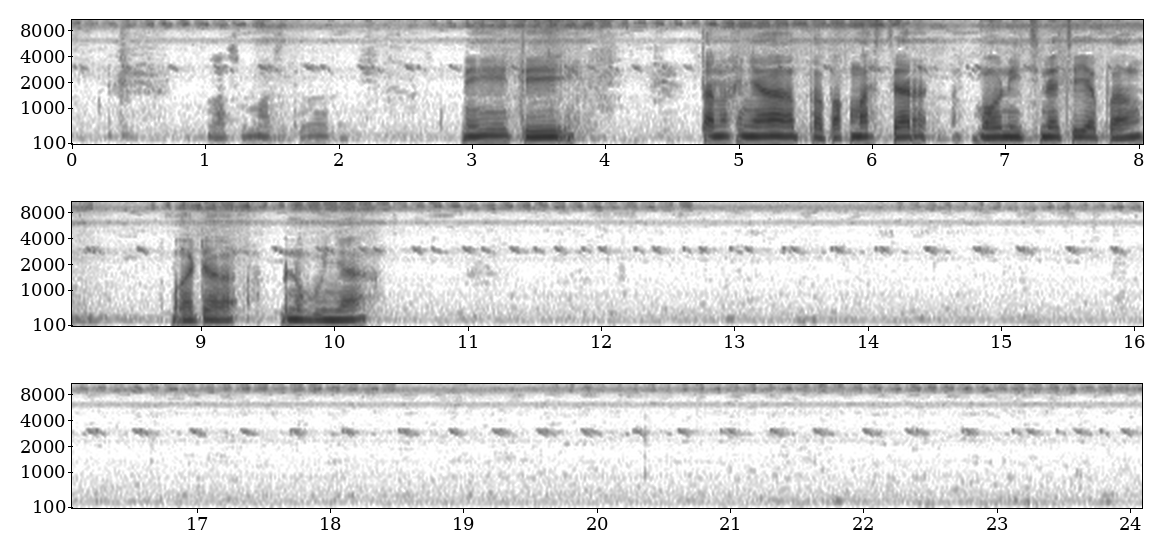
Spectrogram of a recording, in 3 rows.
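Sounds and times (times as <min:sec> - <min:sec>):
insect chirping: 0:00.0 - 0:24.0
insects trilling: 0:00.0 - 0:24.0.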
